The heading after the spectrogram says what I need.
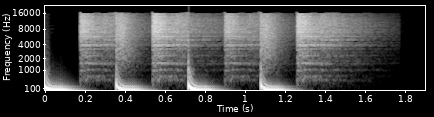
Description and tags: A 909 dance/house style break/loop, it's too basic, and isn't a real loop, you need to set the loop points.
break, 909, style, 166bpm, loop, dance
